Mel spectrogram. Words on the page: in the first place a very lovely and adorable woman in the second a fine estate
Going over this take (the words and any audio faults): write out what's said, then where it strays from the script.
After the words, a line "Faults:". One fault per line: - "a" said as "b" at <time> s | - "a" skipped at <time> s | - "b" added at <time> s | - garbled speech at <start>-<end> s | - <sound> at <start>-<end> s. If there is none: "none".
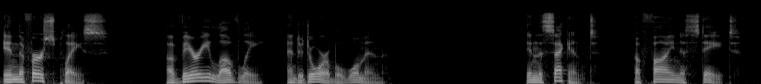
in the first place a very lovely and adorable woman in the second a fine estate
Faults:
none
